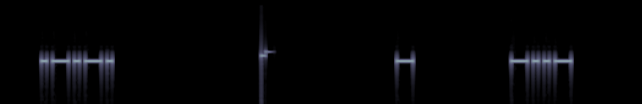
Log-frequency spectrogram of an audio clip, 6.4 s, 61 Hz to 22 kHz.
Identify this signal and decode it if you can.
Morse code, heard as a keyed tone, about 22 wpm, spaced as for 8 wpm, 700 Hz. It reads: <AR> TX
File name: Top 90 QSO Elements - 6x Character Spacing - 22wpm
